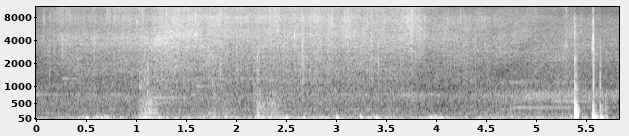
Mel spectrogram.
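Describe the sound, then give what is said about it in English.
Steady sizzling of corned beef hash, meat and potatoes seasoned with salt and pepper, frying in a pan. A broad crackling hiss runs throughout, with a couple of sharp scraping clicks near the end as the food is stirred. “Like, you can hear that sizzle.”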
